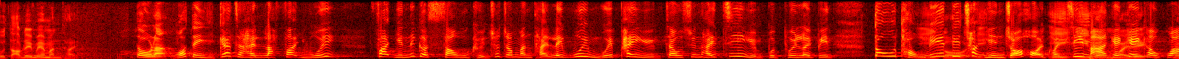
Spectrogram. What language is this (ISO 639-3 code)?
yue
